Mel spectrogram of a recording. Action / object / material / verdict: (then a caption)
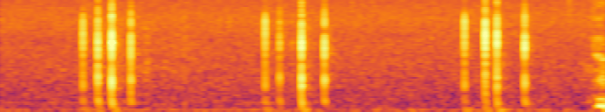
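tap / thin plastic card / plastic / none. Fingernails tap and scratch the surface of a thin green plastic store loyalty card lying on fabric, held by one hand. The result is three quick bursts of sharp, dry clicks that die away almost at once, with near-silence between them.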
